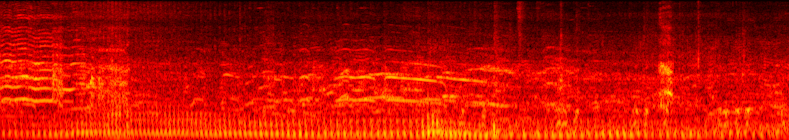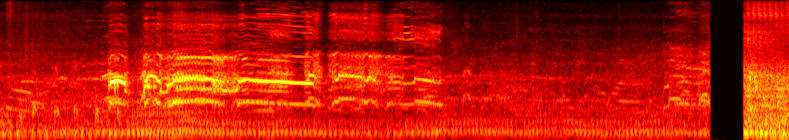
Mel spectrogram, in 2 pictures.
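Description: Chickens and roosters crowing and clucking at a poultry seller's stalls in Padre Garcia, Batangas, with repeated crows over a busy, steady background of birds and some faint talk.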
